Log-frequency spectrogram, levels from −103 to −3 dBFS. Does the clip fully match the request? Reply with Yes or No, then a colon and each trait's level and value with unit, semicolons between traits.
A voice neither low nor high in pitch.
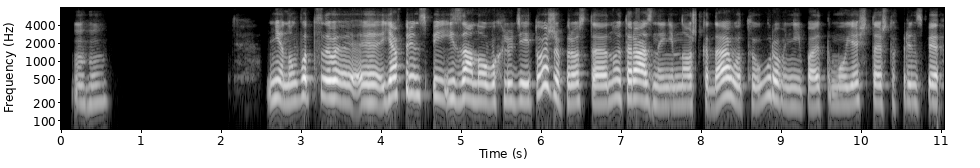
No: high, 205 Hz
